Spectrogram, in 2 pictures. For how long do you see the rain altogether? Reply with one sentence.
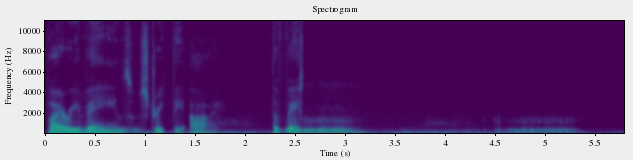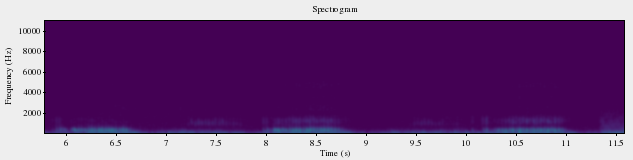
The rain can't be heard in this clip.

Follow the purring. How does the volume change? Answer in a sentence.
The volume of the purring goes down.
